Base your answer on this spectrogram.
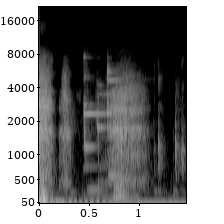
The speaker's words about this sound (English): Oh, I got a phone message. Oh. It's about shit that I technically should be doing.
